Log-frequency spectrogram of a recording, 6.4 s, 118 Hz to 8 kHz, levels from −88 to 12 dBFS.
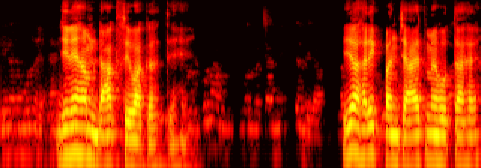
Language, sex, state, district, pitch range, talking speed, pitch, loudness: Hindi, male, Jharkhand, Jamtara, 130-170 Hz, 120 wpm, 140 Hz, -16 LUFS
